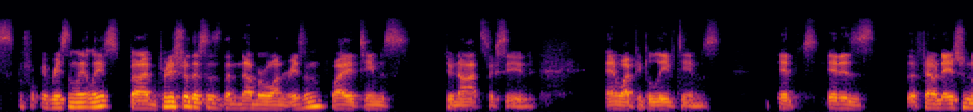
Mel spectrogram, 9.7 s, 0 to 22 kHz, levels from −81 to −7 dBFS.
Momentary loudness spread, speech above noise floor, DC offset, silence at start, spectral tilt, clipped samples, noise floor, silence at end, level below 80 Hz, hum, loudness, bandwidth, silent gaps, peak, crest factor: 14 LU; 37 dB; under 0.1%; 0 s; -4.5 dB/octave; under 0.1%; -66 dBFS; 0 s; -70 dBFS; none; -28 LUFS; 12.5 kHz; 4.28-4.44 s, 8.90-9.04 s; -8 dBFS; 20 dB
